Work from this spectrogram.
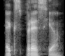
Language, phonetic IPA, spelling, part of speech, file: Polish, [ɛksˈprɛsʲja], ekspresja, noun, Pl-ekspresja.ogg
